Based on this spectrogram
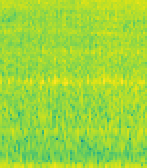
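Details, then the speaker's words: Car at warm idle after a cold start, recorded outside, warm now, nice and quiet: low, smooth, even rumble with no knocks or misses; runs good. "See, it's fine now. It's all warmed up, nice and quiet. Runs good."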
